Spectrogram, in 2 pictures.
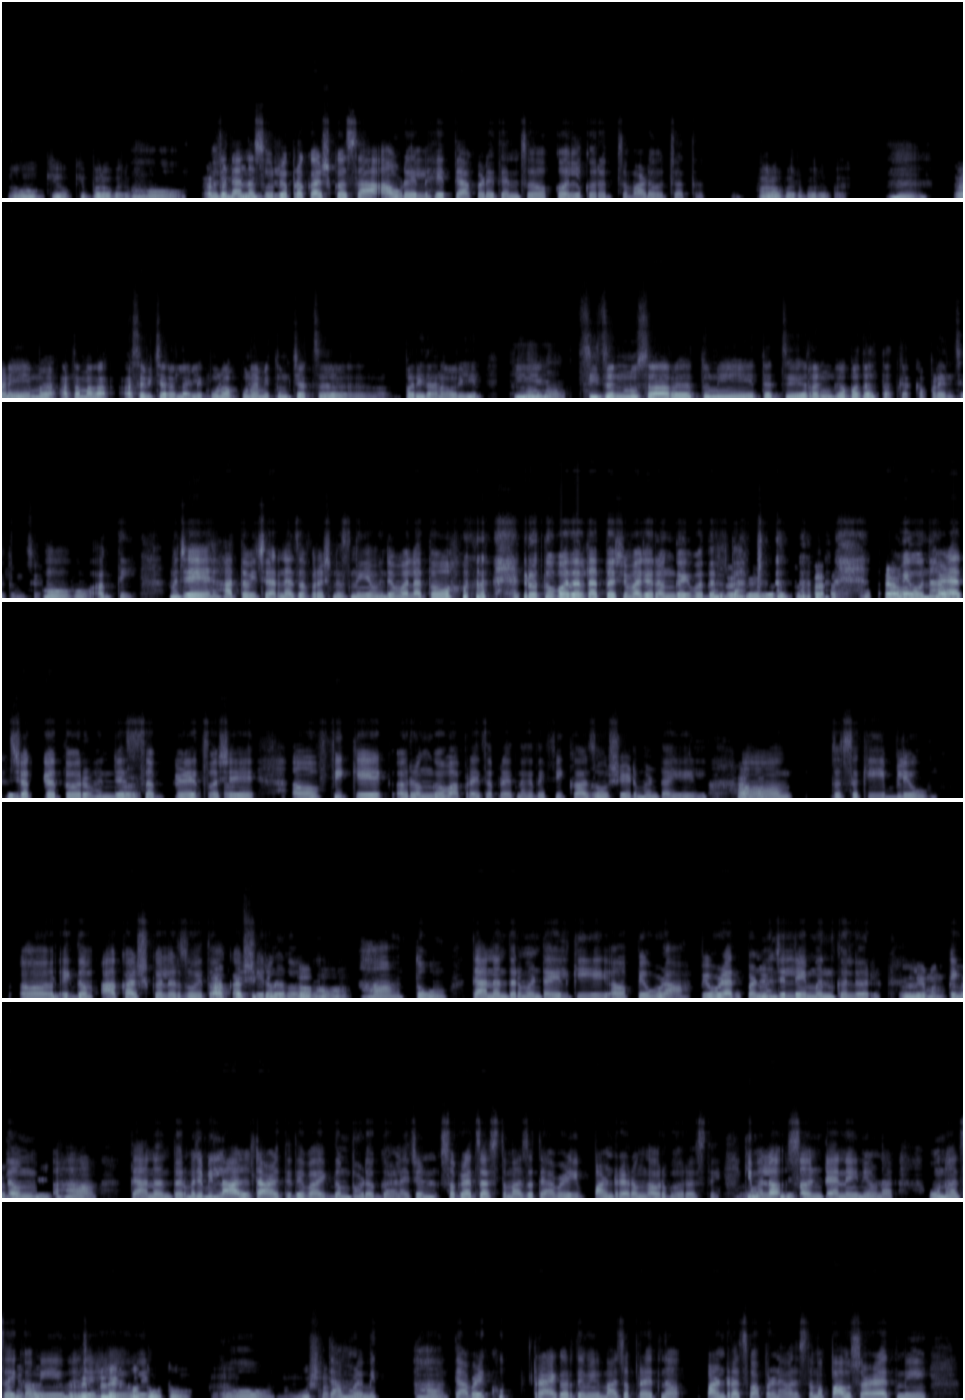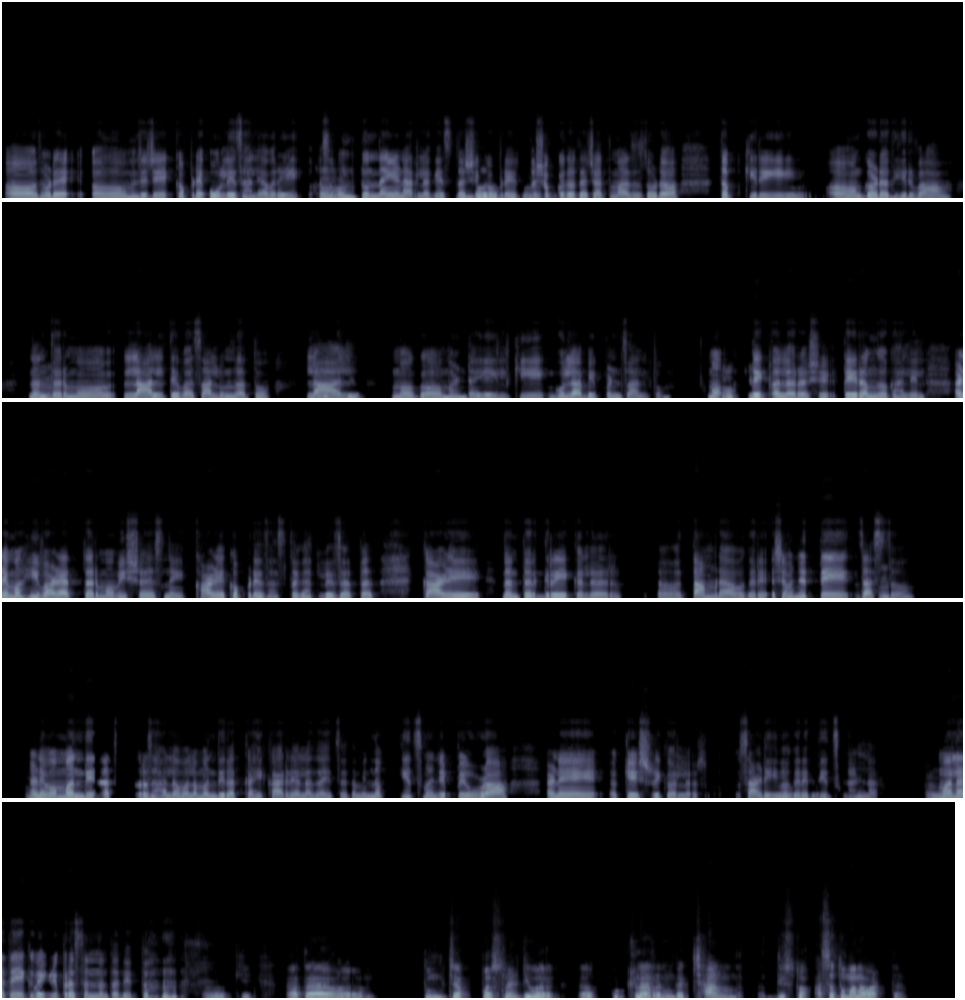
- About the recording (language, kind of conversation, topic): Marathi, podcast, तुम्ही रंग कसे निवडता आणि ते तुमच्याबद्दल काय सांगतात?
- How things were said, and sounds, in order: tapping; other background noise; chuckle; in English: "ऋतू बदलतात, तसे माझे रंगही बदलतात"; chuckle; other noise; in English: "सनटॅनही"; laughing while speaking: "काळे कपडे जास्त घातले जातात"; chuckle; in English: "पर्सनॅलिटीवर"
